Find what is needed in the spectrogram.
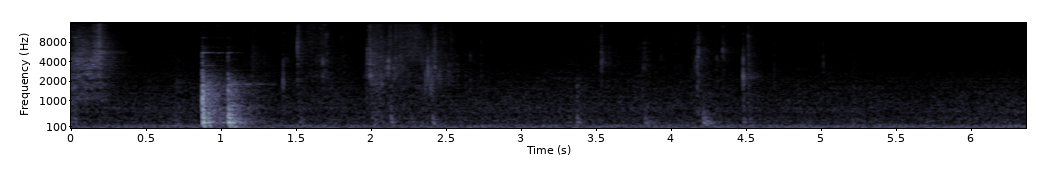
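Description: A ceramic dish sets down on the countertop with a sharp clink about a second in. A short crinkle of the foil cream-cheese wrapper being peeled follows, then a few faint taps.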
